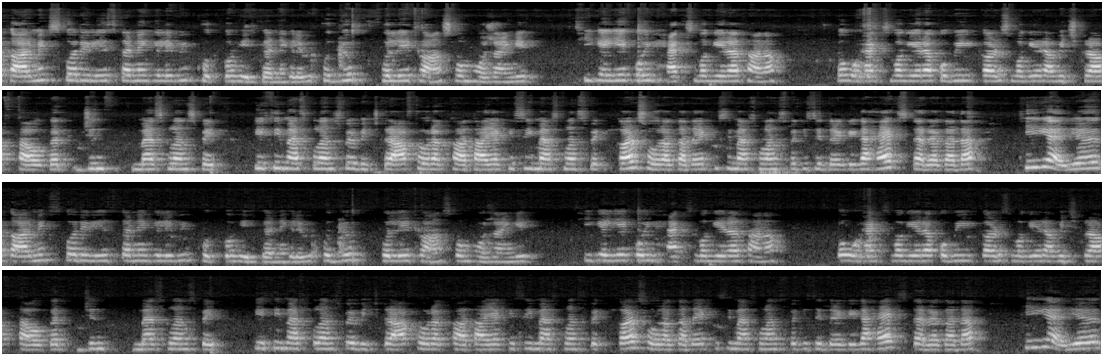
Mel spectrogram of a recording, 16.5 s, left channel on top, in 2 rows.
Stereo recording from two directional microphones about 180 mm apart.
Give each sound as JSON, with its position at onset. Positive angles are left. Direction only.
{"t": 0.0, "sound": "a woman's voice", "side_deg": 35}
